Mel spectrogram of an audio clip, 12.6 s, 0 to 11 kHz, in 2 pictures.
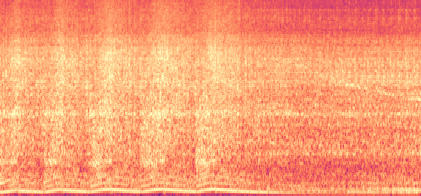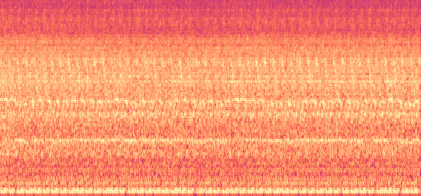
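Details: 1956 oval-window VW Beetle with Weber 44 IDF carbs, idle mixture being set by ear without a wideband: idle surges up and down about every 0.7 seconds, then settles to a steady beat; the mixture is cut too lean.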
